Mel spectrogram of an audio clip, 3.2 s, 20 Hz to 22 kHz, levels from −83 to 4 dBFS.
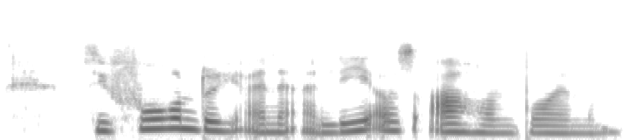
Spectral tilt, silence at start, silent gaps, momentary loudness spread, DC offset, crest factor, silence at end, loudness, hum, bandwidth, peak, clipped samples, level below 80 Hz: -5.5 dB/octave; 0.05 s; none; 10 LU; under 0.1%; 18 dB; 0.1 s; -40 LUFS; none; 7.4 kHz; -22 dBFS; under 0.1%; -80 dBFS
